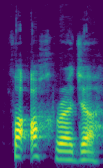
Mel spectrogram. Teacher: فَأَخْرَجَ، پہ حلقی کا حرف ایک تو ہے، یعنی کہ اس کو ہم حلق کے اوپر والے حصے سے ادا کریں گے، اور دوسرا یہ حرف مصالحہ کا حرف ہے، اس کو پر پڑھیں گے۔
